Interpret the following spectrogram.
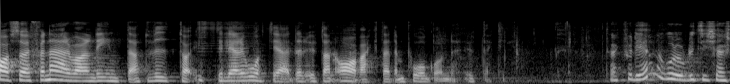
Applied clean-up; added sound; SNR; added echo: neural separator model SepFormer DNS4.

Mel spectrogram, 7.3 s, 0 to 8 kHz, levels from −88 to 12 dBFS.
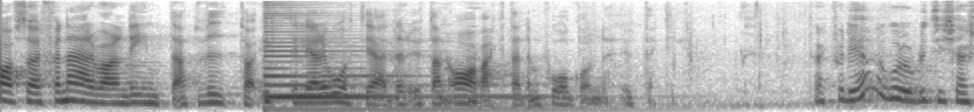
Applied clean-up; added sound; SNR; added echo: none; Acoustic guitar; 3 dB; none.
